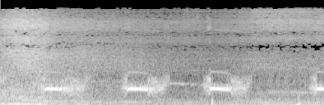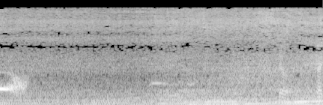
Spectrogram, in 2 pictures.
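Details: Local Javanese zebra dove from the wild, giving four short rising coos about a second apart, then trailing off into steady low background noise.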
